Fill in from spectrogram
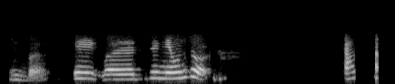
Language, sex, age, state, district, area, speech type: Marathi, female, 18-30, Maharashtra, Buldhana, rural, conversation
